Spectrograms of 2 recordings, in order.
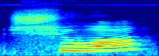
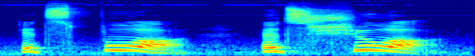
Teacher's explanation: there's a short oo sound with a schwa in it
